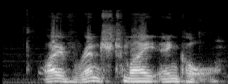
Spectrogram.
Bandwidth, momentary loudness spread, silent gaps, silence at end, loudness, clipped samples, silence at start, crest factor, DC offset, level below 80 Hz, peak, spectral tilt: 12 kHz; 6 LU; none; 0.1 s; -12 LUFS; under 0.1%; 0.4 s; 12 dB; under 0.1%; -48 dBFS; 0 dBFS; -7.5 dB/octave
